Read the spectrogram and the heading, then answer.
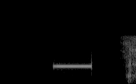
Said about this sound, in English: Sorry, I can't come to the phone right now. Please leave your name and a number after the beep, and I'll get back with you as soon as possible.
